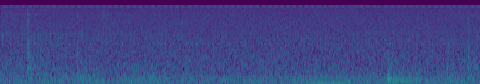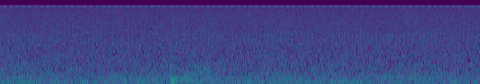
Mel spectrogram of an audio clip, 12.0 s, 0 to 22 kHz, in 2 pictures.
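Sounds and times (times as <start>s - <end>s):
faint click: 0.3s - 1.1s.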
